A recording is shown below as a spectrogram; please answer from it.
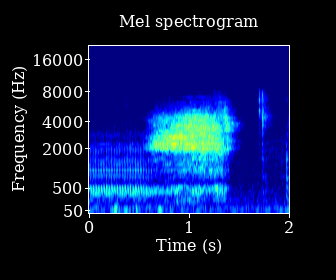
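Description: Lightsaber hum from a Proffieboard saber's small hilt speaker. About half a second in comes a loud hissing swell, and at about a second and a half it cuts off together with the hum, like the blade's power-off (retraction) sound.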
